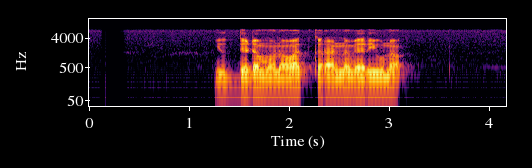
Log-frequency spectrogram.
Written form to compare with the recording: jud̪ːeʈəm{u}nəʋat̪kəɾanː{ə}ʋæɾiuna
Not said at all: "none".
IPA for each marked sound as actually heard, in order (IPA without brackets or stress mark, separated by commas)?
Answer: o, ə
